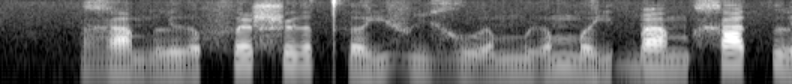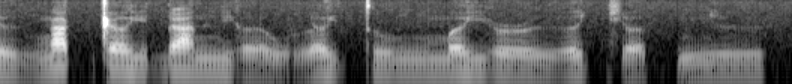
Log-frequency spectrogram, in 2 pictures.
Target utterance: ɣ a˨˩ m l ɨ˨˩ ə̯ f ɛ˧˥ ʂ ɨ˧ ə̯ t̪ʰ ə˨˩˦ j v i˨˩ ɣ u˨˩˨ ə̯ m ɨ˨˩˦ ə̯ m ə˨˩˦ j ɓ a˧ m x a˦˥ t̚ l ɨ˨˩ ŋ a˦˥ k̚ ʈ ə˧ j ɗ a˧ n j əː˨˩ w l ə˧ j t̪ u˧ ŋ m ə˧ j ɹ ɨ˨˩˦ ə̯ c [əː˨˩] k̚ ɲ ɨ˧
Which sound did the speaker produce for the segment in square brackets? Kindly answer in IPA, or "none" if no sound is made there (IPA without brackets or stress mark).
əː˨˩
